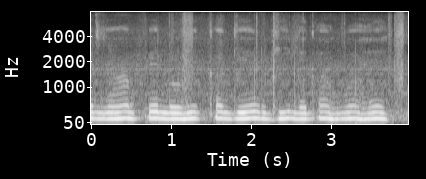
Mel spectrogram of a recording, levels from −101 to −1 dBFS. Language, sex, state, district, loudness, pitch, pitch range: Hindi, male, Uttar Pradesh, Lucknow, -13 LUFS, 160 Hz, 155-165 Hz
